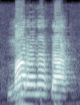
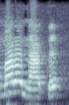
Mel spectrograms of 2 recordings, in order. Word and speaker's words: Maranata: E do aramaico, dialeto de Jesus, eu clamo, Maranatá, como dizemos nós católicos, ou Maranata, com a tônica na penúltima sílaba, como dizem nossos irmãos separados, os evangélicos ou protestantes.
